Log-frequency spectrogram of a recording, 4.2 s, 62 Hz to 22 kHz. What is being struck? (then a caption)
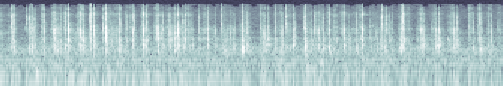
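Plastic mechanical keyboard with linear switches. Light fingertip typing with both hands on a full-size black plastic Corsair K68 mechanical keyboard with Cherry MX Red switches and a hollow body. About 26 quick, bright plastic key taps rattle along at an uneven rhythm, each dying almost instantly, with almost no low end.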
